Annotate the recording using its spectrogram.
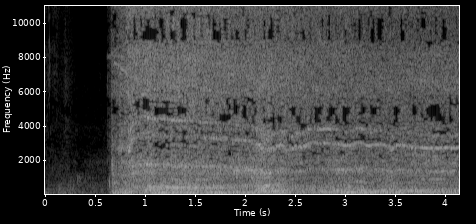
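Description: Cordless drill driving a hole saw through a drywall ceiling. The drill starts suddenly under a second in and runs steadily under load, with a slightly wavering high whine.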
